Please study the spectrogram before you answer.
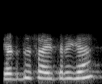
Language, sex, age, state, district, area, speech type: Kannada, female, 60+, Karnataka, Belgaum, urban, conversation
